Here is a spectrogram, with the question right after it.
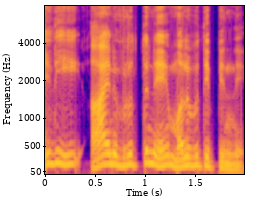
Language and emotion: Telugu, neutral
